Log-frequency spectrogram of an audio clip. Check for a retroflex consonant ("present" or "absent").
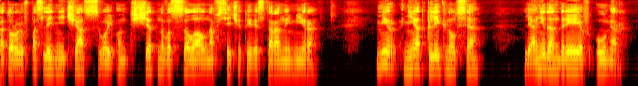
absent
